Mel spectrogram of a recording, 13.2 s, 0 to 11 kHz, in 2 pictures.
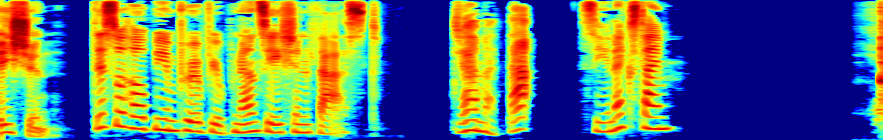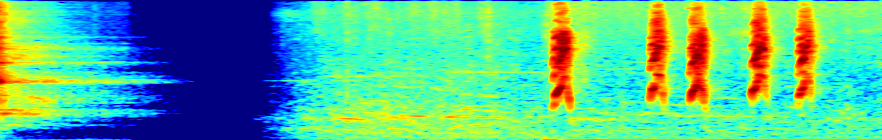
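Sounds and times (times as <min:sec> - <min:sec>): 
speech: 0:00.0 - 0:05.1
small toy poodle yapping: 0:10.7 - 0:12.9.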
